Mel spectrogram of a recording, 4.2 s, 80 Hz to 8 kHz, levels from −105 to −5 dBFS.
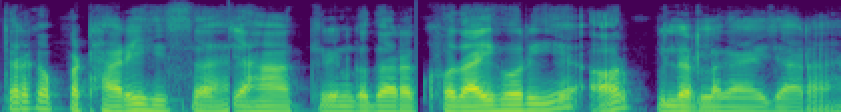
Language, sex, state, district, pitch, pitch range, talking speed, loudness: Hindi, male, Uttar Pradesh, Jalaun, 105 Hz, 100-115 Hz, 255 wpm, -25 LUFS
